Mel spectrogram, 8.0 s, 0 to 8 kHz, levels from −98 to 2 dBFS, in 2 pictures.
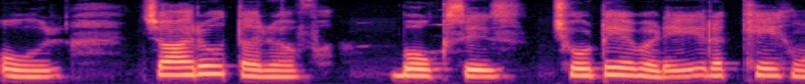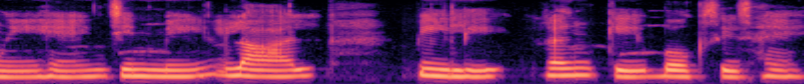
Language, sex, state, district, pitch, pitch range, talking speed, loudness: Hindi, female, Uttar Pradesh, Etah, 195 Hz, 180-210 Hz, 110 wpm, -18 LUFS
